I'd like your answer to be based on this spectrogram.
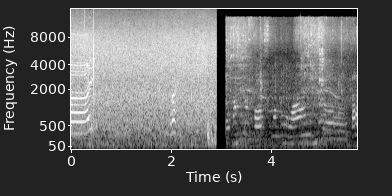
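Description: Waterfall at Lake Sebu, a loud steady broadband roar of falling water for about three seconds, then it cuts off and quieter outdoor sounds with a voice follow.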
